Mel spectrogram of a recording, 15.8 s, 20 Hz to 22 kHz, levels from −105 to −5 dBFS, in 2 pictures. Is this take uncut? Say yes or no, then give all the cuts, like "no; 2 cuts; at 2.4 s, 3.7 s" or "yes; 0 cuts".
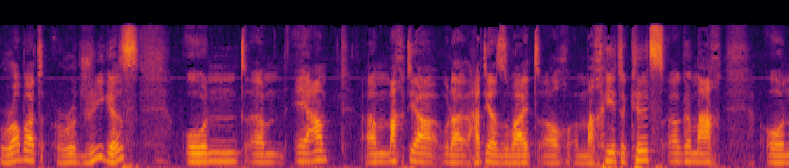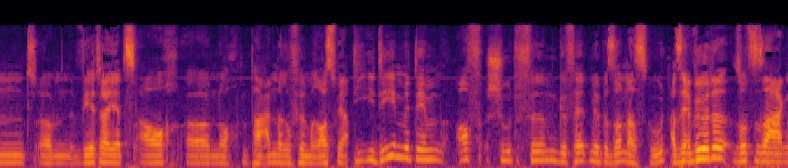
no; 2 cuts; at 11.3 s, 14.6 s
